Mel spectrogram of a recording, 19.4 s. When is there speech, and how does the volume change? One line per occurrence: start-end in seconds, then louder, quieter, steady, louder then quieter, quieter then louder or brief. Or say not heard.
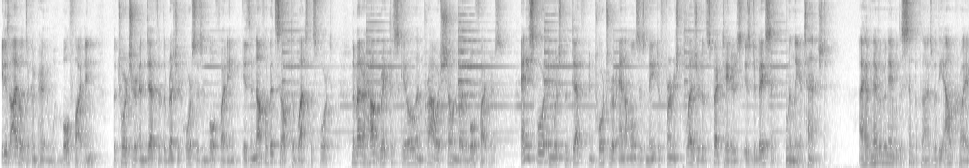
0.0-19.3 steady.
